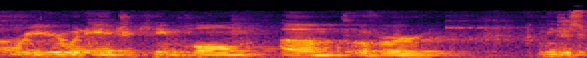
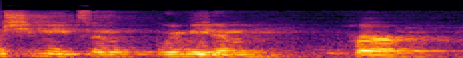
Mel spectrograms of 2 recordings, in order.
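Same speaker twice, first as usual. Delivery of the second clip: usual speaking voice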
